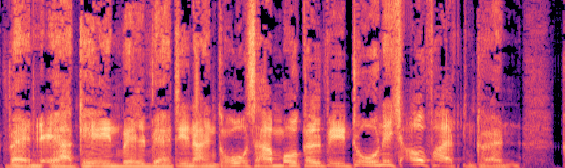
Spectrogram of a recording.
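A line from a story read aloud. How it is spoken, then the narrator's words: Growling. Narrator (German): knurrte Hagrid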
